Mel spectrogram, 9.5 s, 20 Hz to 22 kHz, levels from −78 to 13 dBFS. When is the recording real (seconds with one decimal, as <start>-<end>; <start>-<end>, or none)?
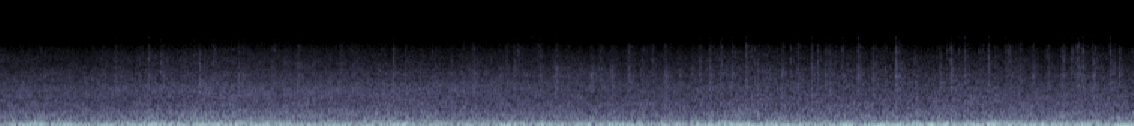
1.2-2.0; 3.1-3.7; 5.8-8.3; 8.9-9.5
